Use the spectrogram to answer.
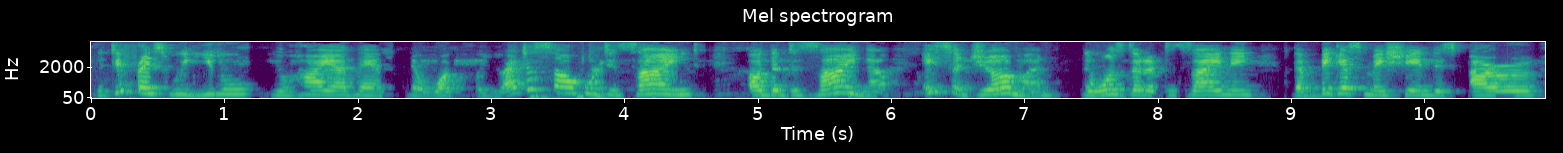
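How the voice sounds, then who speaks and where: A woman's voice: medium pitch, normal speed, lo-fi sound. A woman hosting a live online interview, asking questions in an effusive, supportive way. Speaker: host.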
